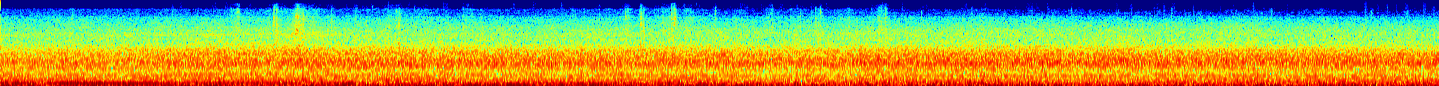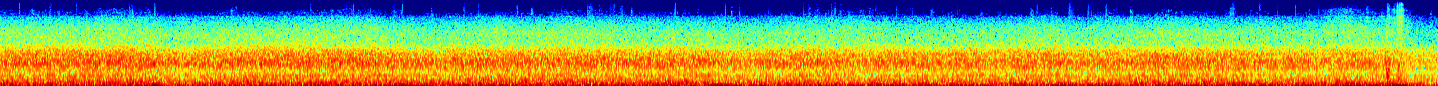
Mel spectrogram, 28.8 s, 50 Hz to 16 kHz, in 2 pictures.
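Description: Inside the cabin of a Skoda Octavia II with a 1.6-litre four-cylinder petrol engine, driving at highway speed with steady tyre and road noise. The engine note steps down about two seconds in and fades into the road noise as the car settles after a full-throttle acceleration run. A lower, steady engine drone returns in the second half.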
